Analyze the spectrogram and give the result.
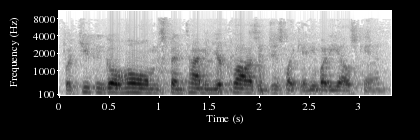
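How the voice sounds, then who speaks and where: Speaking fast in a slightly high voice, a man leads a Bible class conversationally, animatedly performing quotes and asking the room questions. It's a roomy, dull lo-fi room recording with a little hiss or hum.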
